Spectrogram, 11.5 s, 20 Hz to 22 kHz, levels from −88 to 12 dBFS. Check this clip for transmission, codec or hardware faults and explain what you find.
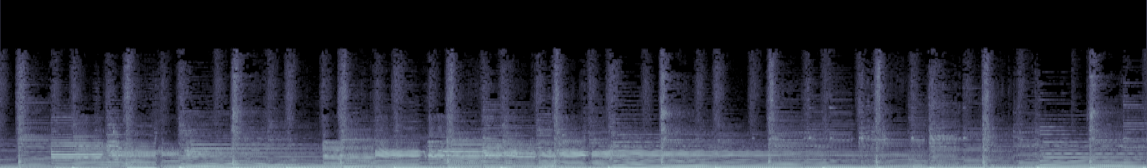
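Nothing stood out on listening to this clip.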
